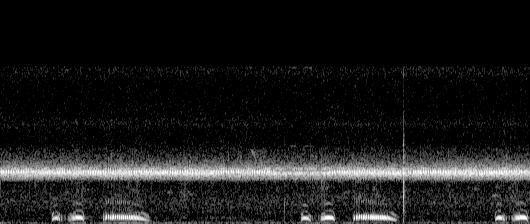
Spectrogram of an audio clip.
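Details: Spotted dove calling while wild doves are lured in Indonesia: two quick clipped coos then a long, drawn-out falling coo, repeated three times, over a loud continuous high insect whine and low rumble.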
